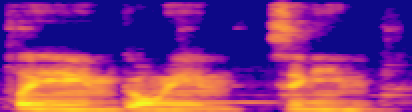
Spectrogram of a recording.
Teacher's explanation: ing endings pronounced as in · All right, so heading west now, over towards the Rockies, you know, one of the things we start to hear in the Mountain West generally is ing endings pronounced as een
